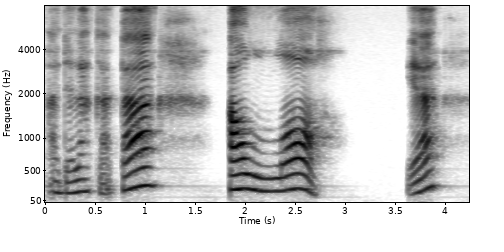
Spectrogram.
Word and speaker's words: Allah: selalu membacanya adalah kata Allah. Ya, Allah itu harus kita ingat depannya itu Hamzah. Maka bacanya A. A. Lalu Allah itu dilanjutkan dengan huruf lam. Lamnya bacanya tebal.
